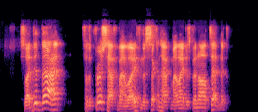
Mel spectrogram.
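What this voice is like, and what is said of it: New England accent. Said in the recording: “I grew up in New England, Massachusetts. If you couldn't tell by my accent.”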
